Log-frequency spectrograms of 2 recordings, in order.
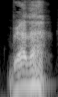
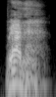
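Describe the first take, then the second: First: Grate it out again; harsh grating voice. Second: Harsh grating voice. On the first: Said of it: "Narek repeated". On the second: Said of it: "voice was harsh and grating". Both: Acted.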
